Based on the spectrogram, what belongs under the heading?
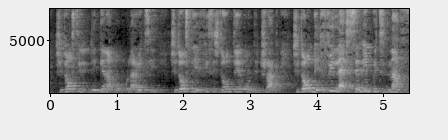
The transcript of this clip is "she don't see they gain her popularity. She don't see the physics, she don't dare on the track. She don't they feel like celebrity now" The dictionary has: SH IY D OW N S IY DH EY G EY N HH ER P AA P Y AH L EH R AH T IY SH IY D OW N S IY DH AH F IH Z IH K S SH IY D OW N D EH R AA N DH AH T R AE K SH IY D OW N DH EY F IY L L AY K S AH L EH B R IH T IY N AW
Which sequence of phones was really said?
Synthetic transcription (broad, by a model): SH IY D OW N S IY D EY G EY N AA P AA P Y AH L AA R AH T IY SH IY D OW N S IY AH F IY S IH SH IY D OW N D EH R AA N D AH T R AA K SH IY D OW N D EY F IY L L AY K S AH L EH B R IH T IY N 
